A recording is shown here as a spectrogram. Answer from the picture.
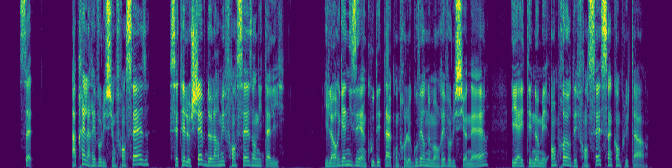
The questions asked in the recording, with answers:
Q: Après la Révolution française, c'était le chef de l'armée française en Italie. Il a organisé un coup d'État contre le gouvernement révolutionnaire et a été nommé empereur des Français 5 ans plus tard.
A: C'est Napoléon Bonaparte. Il est du XVIIIe et du XIXe siècle.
